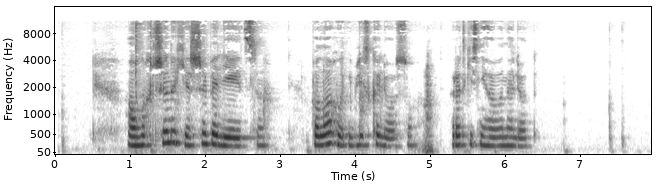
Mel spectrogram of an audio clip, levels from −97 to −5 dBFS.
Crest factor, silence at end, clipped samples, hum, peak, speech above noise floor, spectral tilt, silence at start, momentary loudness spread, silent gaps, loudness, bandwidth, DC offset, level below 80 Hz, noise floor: 18 dB; 1.65 s; under 0.1%; none; -14 dBFS; 52 dB; -3 dB/octave; 0.5 s; 17 LU; none; -30 LUFS; 11.5 kHz; under 0.1%; -64 dBFS; -82 dBFS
